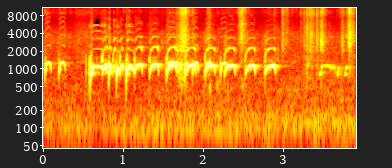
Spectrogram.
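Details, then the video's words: Zebra dove of a local strain, recorded as a lure to draw replies from other doves, giving a quick string of about a dozen staccato coos, four per second, then falling quiet. "Perkutut Lokal Gacor RAJA PIKAT Ahlinya Bikin Semua Burung Perkutut Pada Nyaut"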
